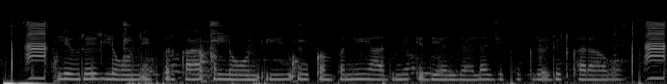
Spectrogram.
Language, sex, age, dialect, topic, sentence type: Bhojpuri, female, 18-24, Western, banking, statement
